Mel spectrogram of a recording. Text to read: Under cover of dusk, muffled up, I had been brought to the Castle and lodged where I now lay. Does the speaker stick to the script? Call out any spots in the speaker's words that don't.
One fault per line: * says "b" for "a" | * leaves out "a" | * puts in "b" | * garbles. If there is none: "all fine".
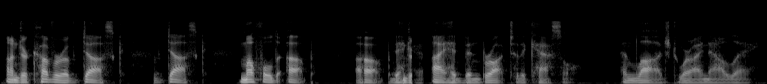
* puts in "of dusk"
* garbles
